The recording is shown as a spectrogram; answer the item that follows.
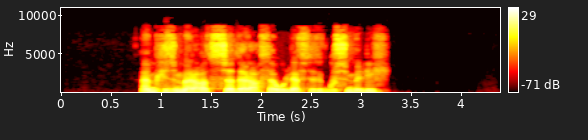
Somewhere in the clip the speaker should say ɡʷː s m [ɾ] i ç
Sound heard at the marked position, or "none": l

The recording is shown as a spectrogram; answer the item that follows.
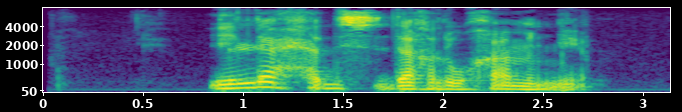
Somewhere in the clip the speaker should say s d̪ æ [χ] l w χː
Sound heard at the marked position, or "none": χ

